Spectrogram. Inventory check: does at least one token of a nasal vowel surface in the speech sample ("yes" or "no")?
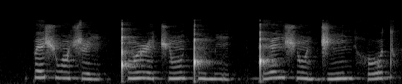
yes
